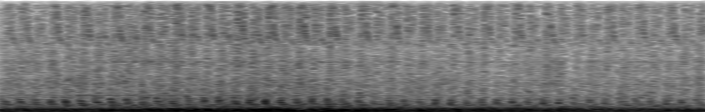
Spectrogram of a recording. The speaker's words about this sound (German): Der Helikopter stieg auf, flog ein paar Meter zur Seite.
